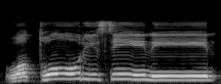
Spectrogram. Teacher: ता को पुर पढ़ेंगे चूंकि हरूफ मुस्तालिया में से है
